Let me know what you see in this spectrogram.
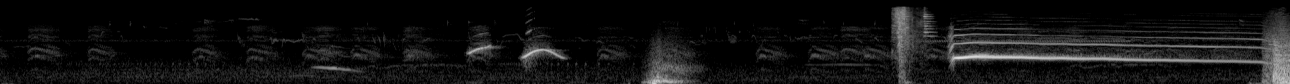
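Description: Cartoon sound effects over faint rhythmic chirping: a two-note wolf whistle about five seconds in and a low thud a little later. Then a sharp burst and a loud, long, high scream that slowly sinks in pitch and cuts off near the end.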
